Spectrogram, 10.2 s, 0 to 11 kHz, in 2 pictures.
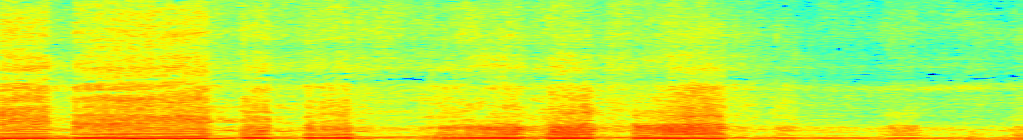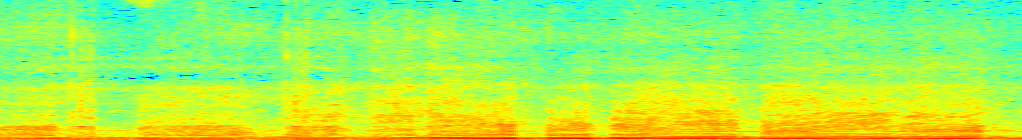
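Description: Off-road competition 4x4's engine revving hard, its pitch repeatedly climbing and dropping as the throttle is worked through the stage, with a harsh rasping noise over it in the first few seconds.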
